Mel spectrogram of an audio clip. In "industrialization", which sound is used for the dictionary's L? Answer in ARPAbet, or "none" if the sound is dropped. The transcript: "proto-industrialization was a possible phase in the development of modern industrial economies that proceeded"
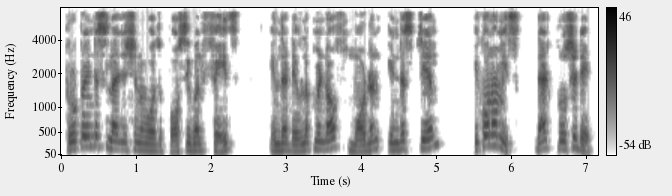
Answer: none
